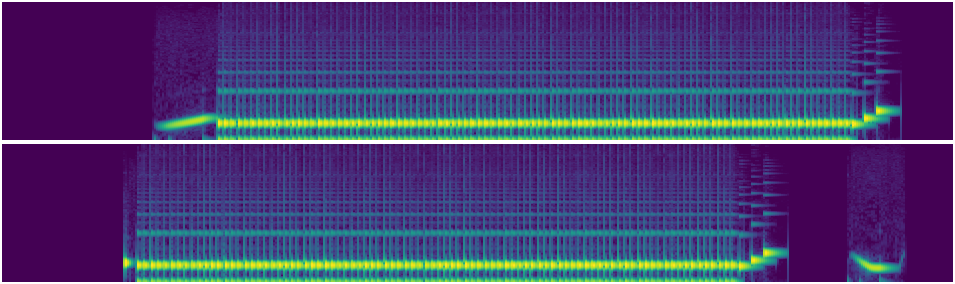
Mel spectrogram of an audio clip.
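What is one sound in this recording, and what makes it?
A steady electronic buzzing tone plays.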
